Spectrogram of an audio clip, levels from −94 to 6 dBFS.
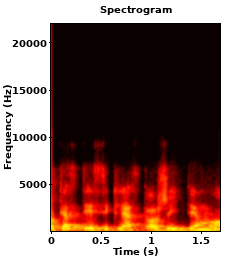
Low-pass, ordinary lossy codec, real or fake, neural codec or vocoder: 7.2 kHz; Opus, 16 kbps; fake; codec, 16 kHz, 2 kbps, X-Codec, HuBERT features, trained on balanced general audio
